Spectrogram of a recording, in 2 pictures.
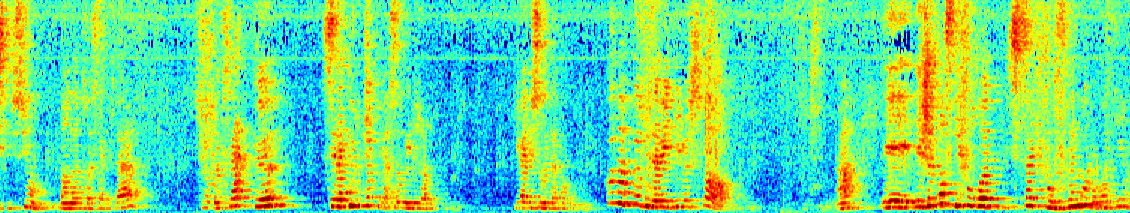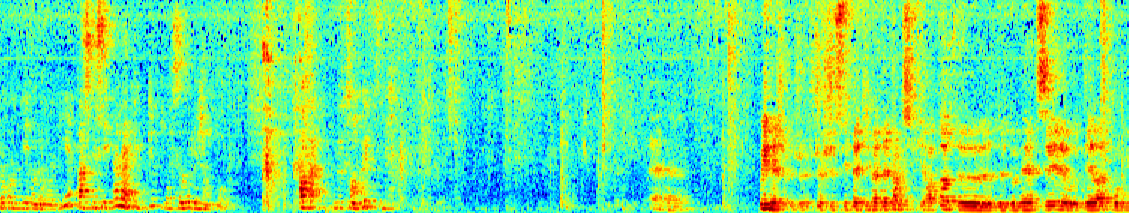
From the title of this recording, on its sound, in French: Table-ronde en public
